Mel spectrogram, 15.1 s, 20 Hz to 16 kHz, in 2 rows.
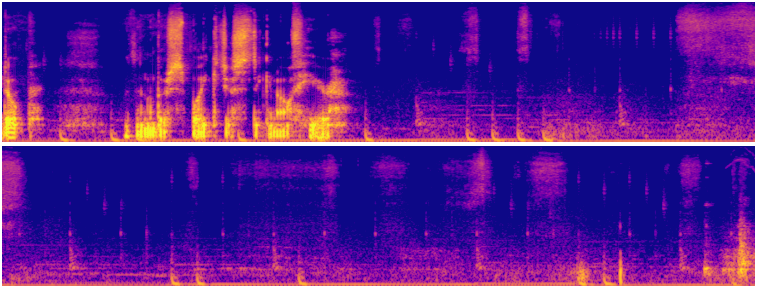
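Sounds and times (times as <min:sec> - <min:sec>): pencil scratching on paper: 0:06.7 - 0:07.9, 0:09.4 - 0:15.0.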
